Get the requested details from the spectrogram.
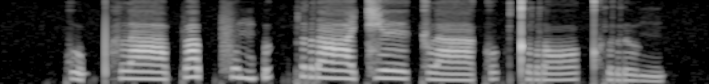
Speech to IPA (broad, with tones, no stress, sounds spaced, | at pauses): k u˨˩ ʔ pʰ l aː˧ p a˥˩ p̚ f o˧ m ʔ ɯ˥˩ k̚ p r aː˧ t͡ɕ eː˧ k l aː˧ k o˥˩ k̚ t r ɔː˦˥ kʰ r ɯ˨˩ ŋ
